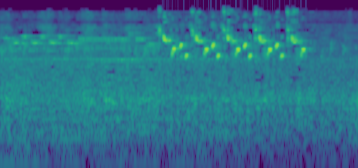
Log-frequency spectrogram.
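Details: Wild European goldfinch song, used to teach young birds: after a quiet, hissy first half, a rapid burst of high, tinkling twittered notes jumping up and down for about a second and a half.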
